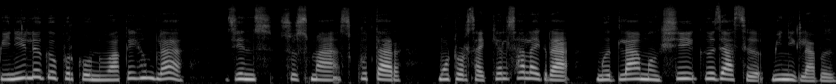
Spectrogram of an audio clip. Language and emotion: Bodo, neutral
